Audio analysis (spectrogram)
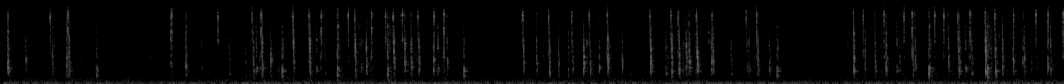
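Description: A white and pink Lofree mechanical keyboard with round plastic keycaps is typed on with long painted nails and fingertips. Quick, bright plastic clicks and taps come in bursts separated by brief pauses, each stroke dying away almost instantly over a faint low background hum.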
